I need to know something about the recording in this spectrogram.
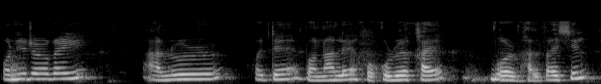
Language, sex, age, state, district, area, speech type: Assamese, female, 60+, Assam, Biswanath, rural, spontaneous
